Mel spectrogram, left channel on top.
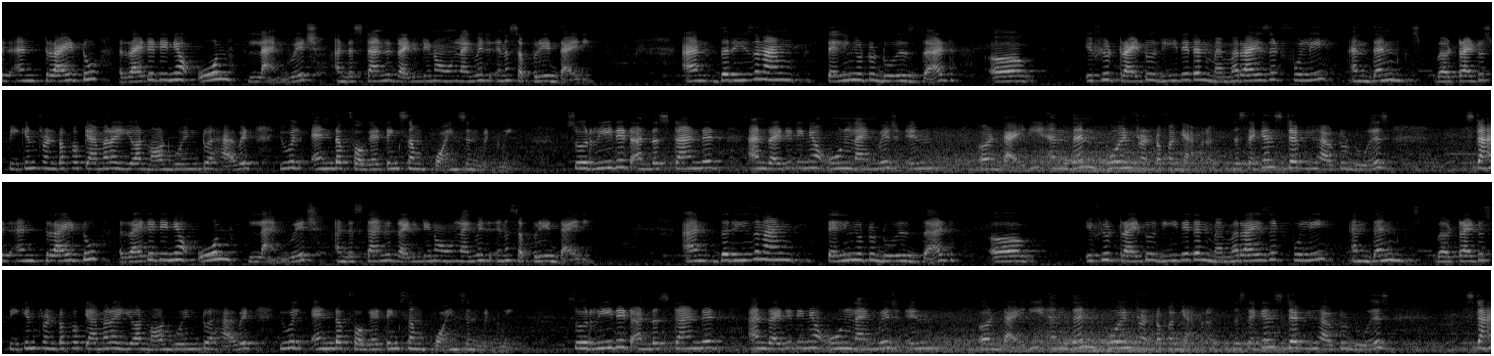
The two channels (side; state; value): both; normal; correlation 0.71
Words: and try to write it in your own language, understand it, write it in your own language in a separate diary. And the reason I'm telling you to do is that if you try to read it and memorize it fully and then try to speak in front of a camera, you are not going to have it. You will end up forgetting some points in between. So read it, understand it, and write it in your own language in a diary, and then go in front of a camera. The second step you have to do is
